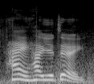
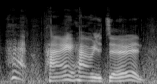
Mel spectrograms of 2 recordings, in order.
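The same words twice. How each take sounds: First: It is said in the speaker's natural accent. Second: It is said in a put-on American accent.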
